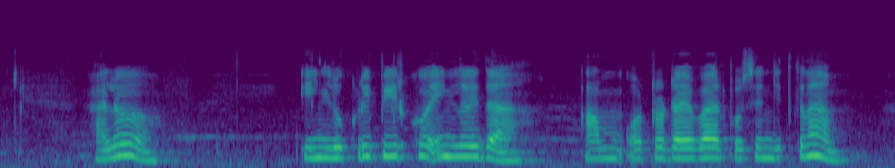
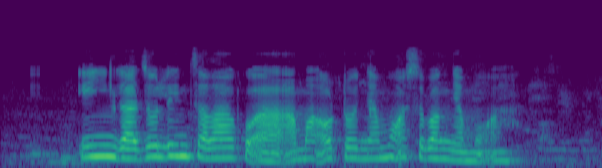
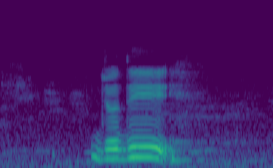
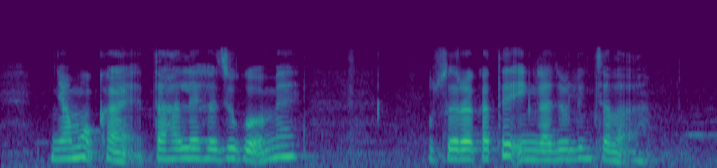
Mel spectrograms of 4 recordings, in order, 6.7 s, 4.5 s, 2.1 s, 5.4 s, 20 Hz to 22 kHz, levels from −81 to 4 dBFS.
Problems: background sounds at intervals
